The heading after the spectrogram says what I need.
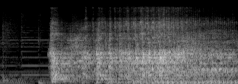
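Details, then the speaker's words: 1971 John Deere 920 diesel tractor, cold start after over a week unused, being repaired for fuel leaks; brief crank then immediate catch into steady, even idle. "Just like that, it cranks up. This tractor is absolutely amazing."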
